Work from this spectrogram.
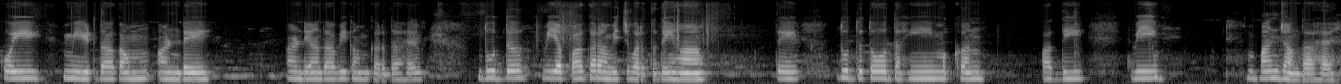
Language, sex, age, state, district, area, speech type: Punjabi, female, 30-45, Punjab, Jalandhar, urban, spontaneous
